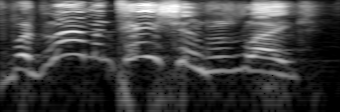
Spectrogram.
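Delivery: ordinary delivery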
